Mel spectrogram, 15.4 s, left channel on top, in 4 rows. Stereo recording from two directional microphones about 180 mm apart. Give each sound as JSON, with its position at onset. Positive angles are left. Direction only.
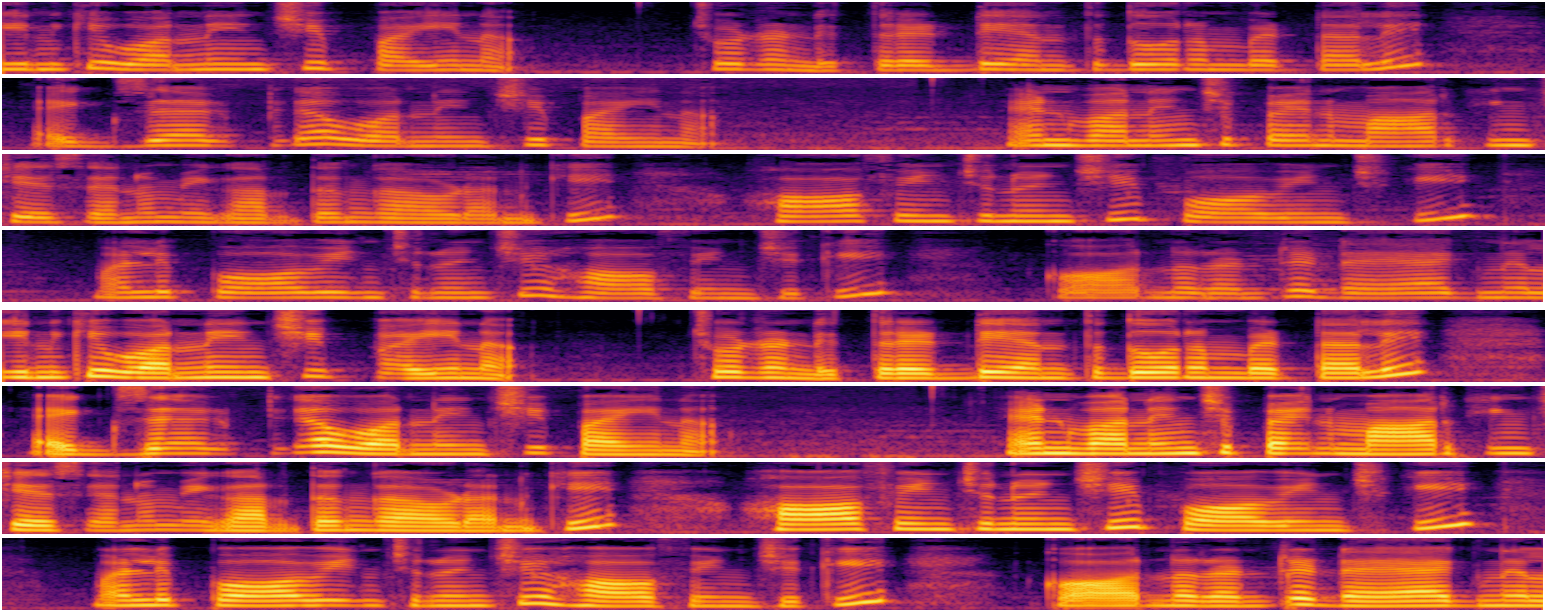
{"t": 0.0, "sound": "a woman's voice", "side_deg": -45}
